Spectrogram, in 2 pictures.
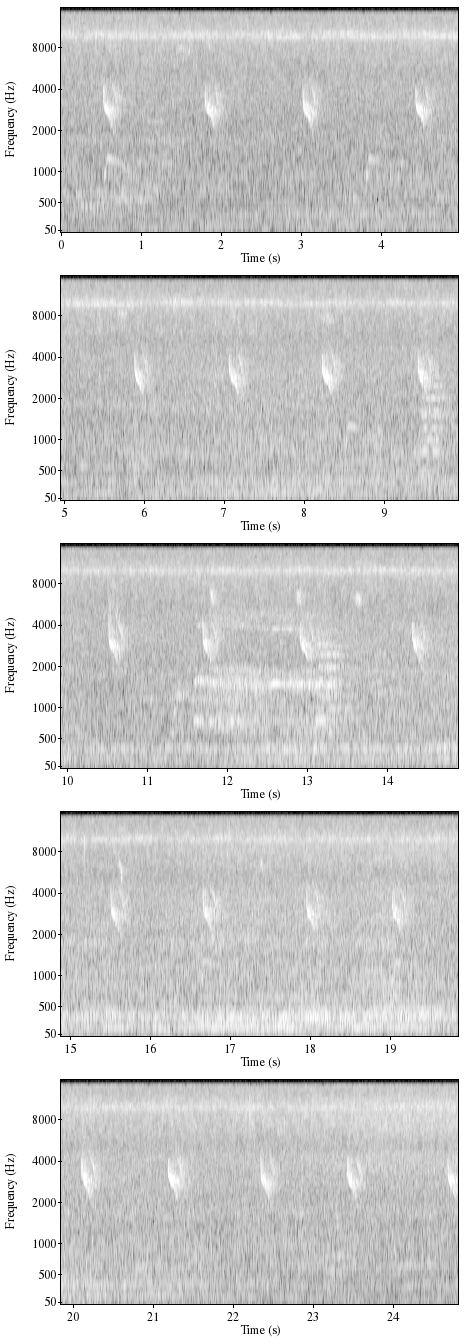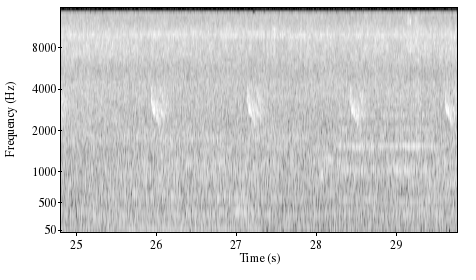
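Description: A bird repeating a short, falling high chirp about once a second at an even pace, over a low background drone that swells up and fades away in the middle.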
